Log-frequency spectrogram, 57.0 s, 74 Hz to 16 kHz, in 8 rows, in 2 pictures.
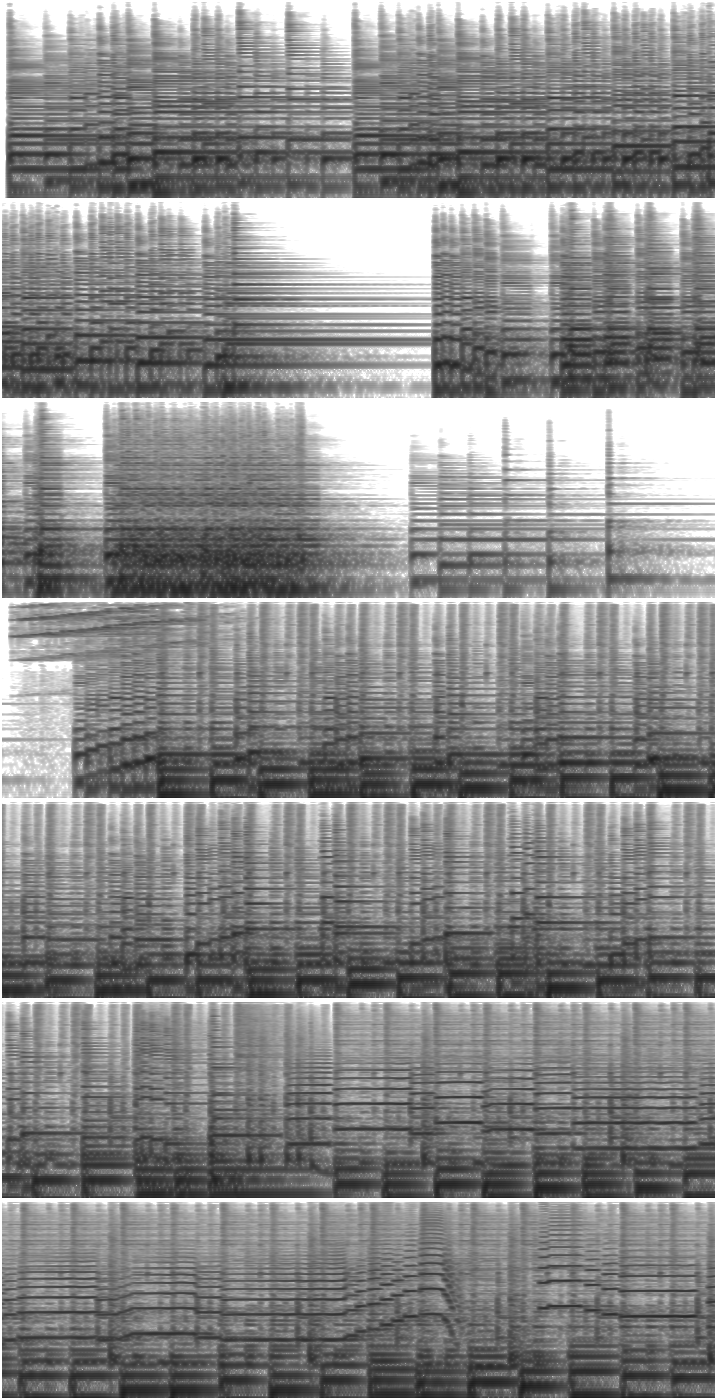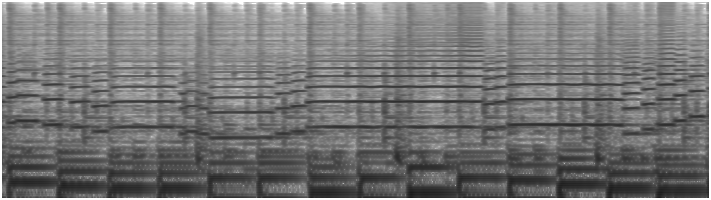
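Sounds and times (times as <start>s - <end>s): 
flamenco guitar: 0.0s - 21.4s, 22.4s - 56.9s
trumpet: 22.2s - 23.6s, 38.5s - 56.9s.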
